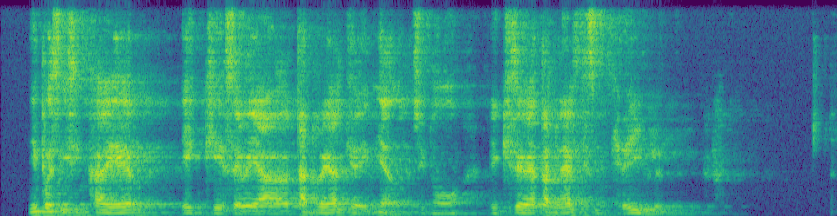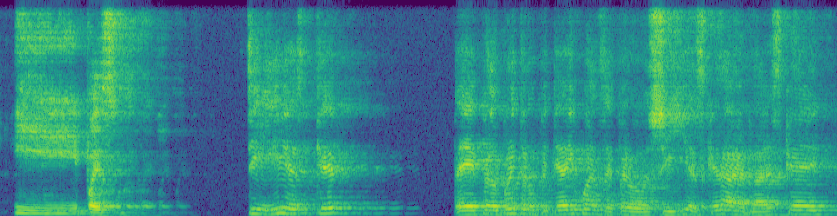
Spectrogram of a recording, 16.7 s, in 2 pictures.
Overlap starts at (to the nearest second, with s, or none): none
